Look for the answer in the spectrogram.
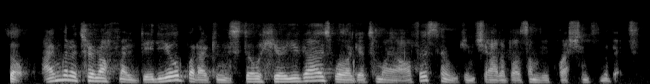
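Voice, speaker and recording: This man speaks fast and very animatedly in a mid-range, dark voice with a breathy edge. He's on the university staff, guiding a live virtual campus tour and answering questions, explaining things while a little out of breath from walking and often using "um" and "so." The recording is muffled and has no room sound.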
